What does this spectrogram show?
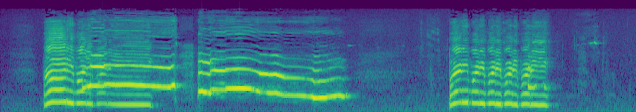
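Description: A Cocker Spaniel howls in long, wavering, tonal notes with rich harmonics.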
